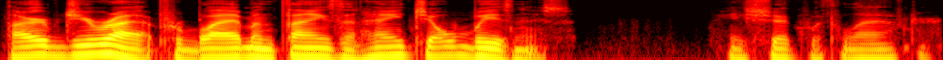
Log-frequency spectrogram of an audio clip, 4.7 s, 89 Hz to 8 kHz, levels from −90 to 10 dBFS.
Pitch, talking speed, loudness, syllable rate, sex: 110 Hz, 180 wpm, -18 LUFS, 4.9 syllables/s, male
